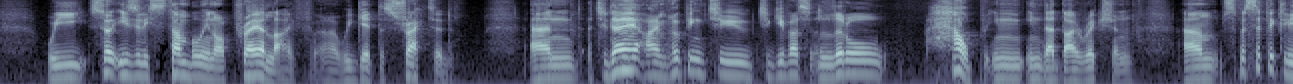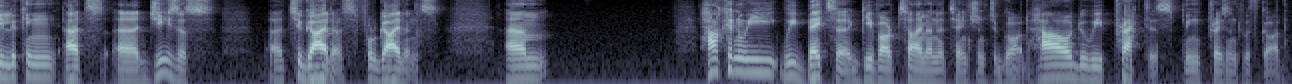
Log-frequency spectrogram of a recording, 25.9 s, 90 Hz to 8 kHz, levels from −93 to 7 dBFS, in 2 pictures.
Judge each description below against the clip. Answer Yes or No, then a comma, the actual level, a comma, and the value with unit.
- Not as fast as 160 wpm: Yes, average, 140 wpm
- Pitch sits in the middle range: No, low, 125 Hz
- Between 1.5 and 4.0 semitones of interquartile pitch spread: No, average, 5.3 semitones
